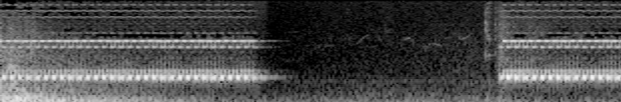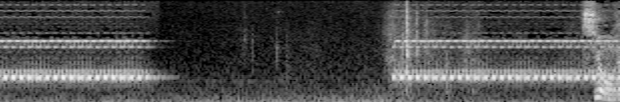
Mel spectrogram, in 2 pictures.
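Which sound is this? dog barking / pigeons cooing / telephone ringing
telephone ringing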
